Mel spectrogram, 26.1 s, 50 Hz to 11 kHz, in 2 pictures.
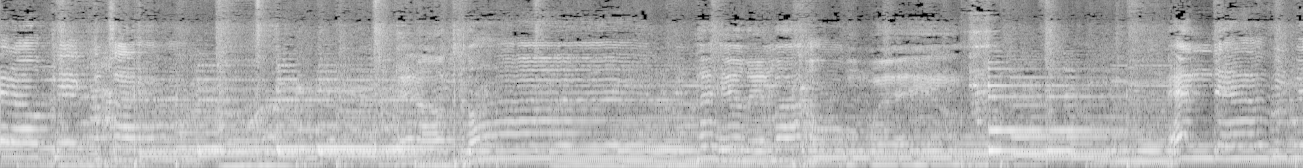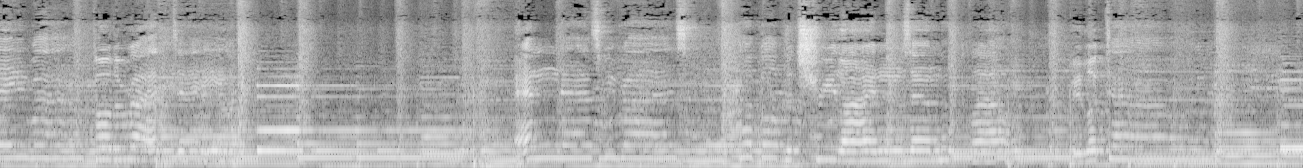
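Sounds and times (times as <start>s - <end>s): bass guitar: 0.0s - 26.0s
electric guitar lead: 0.0s - 26.0s
steady drum beat: 0.0s - 26.0s.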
